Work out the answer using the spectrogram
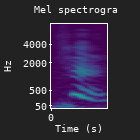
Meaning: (interjection) 1. Indicates thinking or pondering 2. Indicates surprise or cluelessness; especially a response by a person who is questioned or addressed when not expecting it
- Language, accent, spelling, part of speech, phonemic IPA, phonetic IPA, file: English, US, hmm, interjection / verb, /hm̩/, [m̥m̩˦˨], En-us-hmm.ogg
